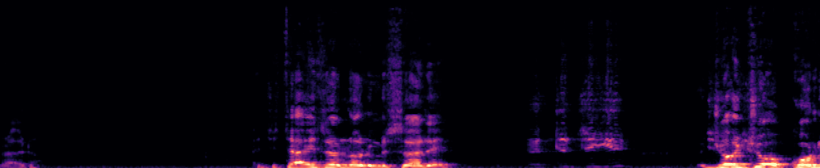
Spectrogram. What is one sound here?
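An elderly man speaks with animation close to a microphone.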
